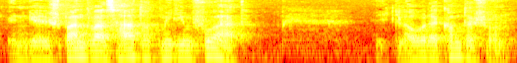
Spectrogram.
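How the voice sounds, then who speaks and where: An actor playing a gruff, dutiful sergeant of the guard in a radio drama, gravelly, in an echoing room. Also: male voice, fairly low pitch, fairly quick, slight background noise.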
